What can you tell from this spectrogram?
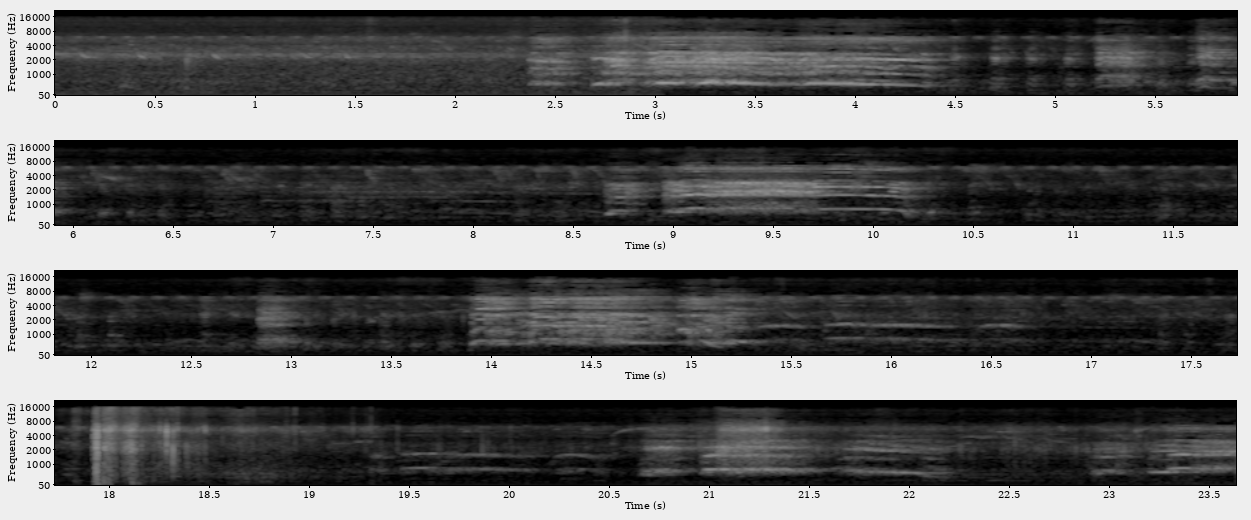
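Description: Roosters crowing: four crows, each about one and a half seconds long and a few seconds apart, with a single sharp click between the third and fourth.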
